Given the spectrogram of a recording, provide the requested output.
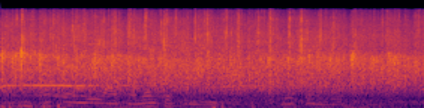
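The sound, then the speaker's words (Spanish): An audience applauds steadily, a dense wash of clapping that fills the whole stretch at a fairly loud level, with a man's voice briefly audible beneath it near the start. “Amén, gloria a Dios, un aplauso.”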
